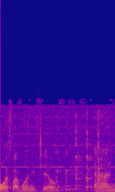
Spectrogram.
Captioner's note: laughter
